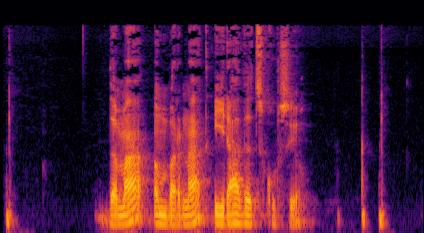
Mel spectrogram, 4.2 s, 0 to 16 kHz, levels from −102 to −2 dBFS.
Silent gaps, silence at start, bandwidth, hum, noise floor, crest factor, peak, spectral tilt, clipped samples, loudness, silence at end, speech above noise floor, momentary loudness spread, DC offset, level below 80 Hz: none; 0.05 s; 11.5 kHz; none; -72 dBFS; 22 dB; -2 dBFS; -5.5 dB/octave; under 0.1%; -21 LUFS; 0.4 s; 52 dB; 18 LU; under 0.1%; -46 dBFS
